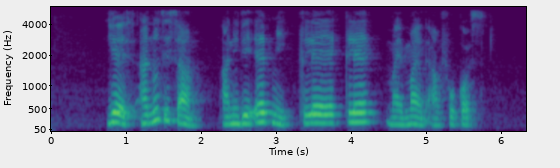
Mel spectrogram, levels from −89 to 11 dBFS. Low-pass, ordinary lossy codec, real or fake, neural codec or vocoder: 5.4 kHz; none; real; none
